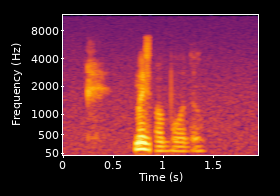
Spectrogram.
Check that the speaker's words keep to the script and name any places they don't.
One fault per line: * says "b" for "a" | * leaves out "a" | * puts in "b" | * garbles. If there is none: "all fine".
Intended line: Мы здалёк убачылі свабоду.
* leaves out "здалёк убачылі"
